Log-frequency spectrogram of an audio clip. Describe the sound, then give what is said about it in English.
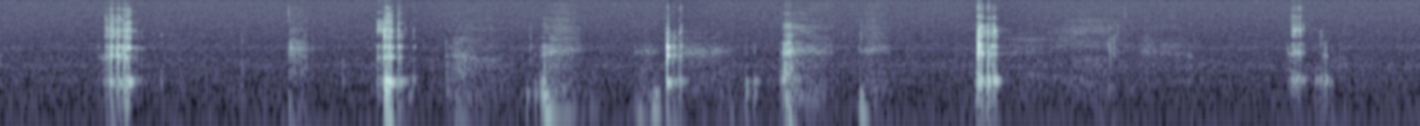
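A string of loud burps, about seven of them, coming in irregular bursts with short gaps, some sharp and some drawn out, with no talking in between. “So that was some good burping right there, my friend.”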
